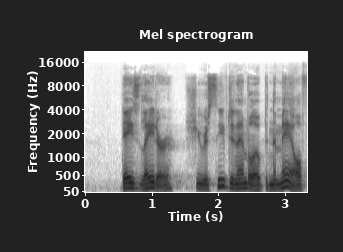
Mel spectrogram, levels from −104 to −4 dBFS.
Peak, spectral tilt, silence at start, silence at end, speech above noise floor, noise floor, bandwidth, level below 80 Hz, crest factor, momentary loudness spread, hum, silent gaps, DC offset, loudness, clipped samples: -8 dBFS; -6 dB/octave; 0.55 s; 0 s; 44 dB; -67 dBFS; 12 kHz; -66 dBFS; 16 dB; 8 LU; none; none; under 0.1%; -23 LUFS; under 0.1%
